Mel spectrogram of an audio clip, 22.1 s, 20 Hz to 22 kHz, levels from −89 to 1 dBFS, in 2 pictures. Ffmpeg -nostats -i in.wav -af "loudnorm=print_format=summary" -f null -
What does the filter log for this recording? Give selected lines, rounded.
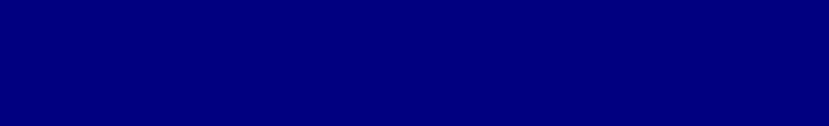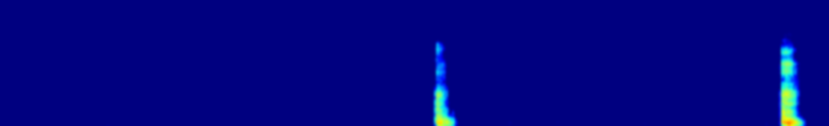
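Input Integrated:    -30.0 LUFS
Input True Peak:     -12.4 dBTP
Input LRA:             7.3 LU
Input Threshold:     -40.7 LUFS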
